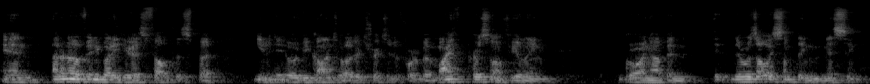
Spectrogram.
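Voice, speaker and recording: A young man born in Taiwan giving a hesitant personal testimony at church, with many pauses and restarts. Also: on the low side. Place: church hall. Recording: echoey room from far off.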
